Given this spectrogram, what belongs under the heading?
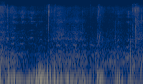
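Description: A goat bleats a few times at close range, its wavering calls rising over a steady outdoor background.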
